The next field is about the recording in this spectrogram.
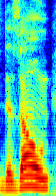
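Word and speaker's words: DAZN: the Digital streaming service The Zone I think that's how you pronounce it d-a-z-n uh I think it's pronounced the Zone um and they're all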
